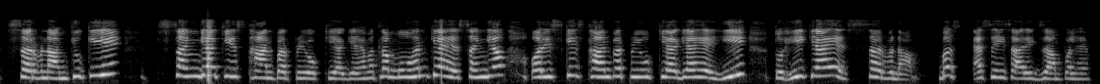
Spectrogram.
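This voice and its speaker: A woman's voice: extremely high pitch, fairly bright tone, no echo. A young woman with an Indian accent teaching an English grammar class online, explaining step by step and answering her own questions.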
